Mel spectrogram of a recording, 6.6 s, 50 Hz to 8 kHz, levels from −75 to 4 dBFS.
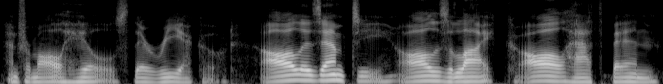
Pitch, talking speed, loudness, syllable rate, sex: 115 Hz, 145 wpm, -19 LUFS, 3.5 syllables/s, male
